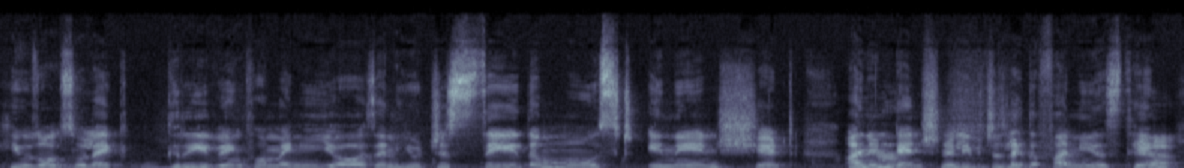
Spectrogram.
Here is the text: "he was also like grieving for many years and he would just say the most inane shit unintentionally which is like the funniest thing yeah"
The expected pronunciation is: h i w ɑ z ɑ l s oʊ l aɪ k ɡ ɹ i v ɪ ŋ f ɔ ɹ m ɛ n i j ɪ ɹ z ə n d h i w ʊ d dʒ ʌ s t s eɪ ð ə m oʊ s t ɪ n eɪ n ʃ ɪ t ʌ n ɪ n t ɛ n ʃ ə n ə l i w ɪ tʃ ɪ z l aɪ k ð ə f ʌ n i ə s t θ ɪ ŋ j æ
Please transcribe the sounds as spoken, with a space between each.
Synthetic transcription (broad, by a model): h i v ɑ z ɑ l s oʊ l aɪ k ɡ ɹ i v ɪ ŋ f ɔ ɹ m ɛ n i j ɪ ɹ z ə n d h i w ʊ d dʒ ʌ s t s eɪ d ə m oʊ s t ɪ n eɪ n ʃ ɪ t ʌ n ɪ n t ɛ n ʃ ə n ə l i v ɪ tʃ ɪ z l aɪ k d ə f ʌ n i ə s t t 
